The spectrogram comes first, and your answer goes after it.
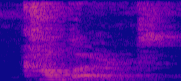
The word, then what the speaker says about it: cupboard: Cupboard. It's not cupboard, it's cupboard.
